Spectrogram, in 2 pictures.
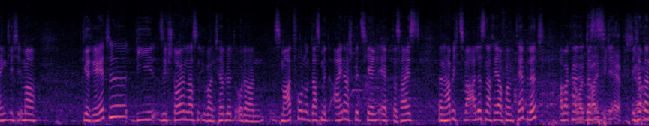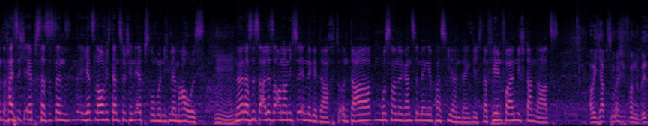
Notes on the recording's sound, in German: Der Podcast wurde erstmals live ausgestrahlt - außerdem ging er zum ersten Mal nicht im Redaktionskeller über die Bühne, sondern mitten auf der IFA. Über den Heise-Messestand.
